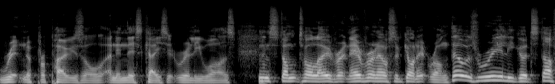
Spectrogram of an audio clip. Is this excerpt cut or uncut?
cut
